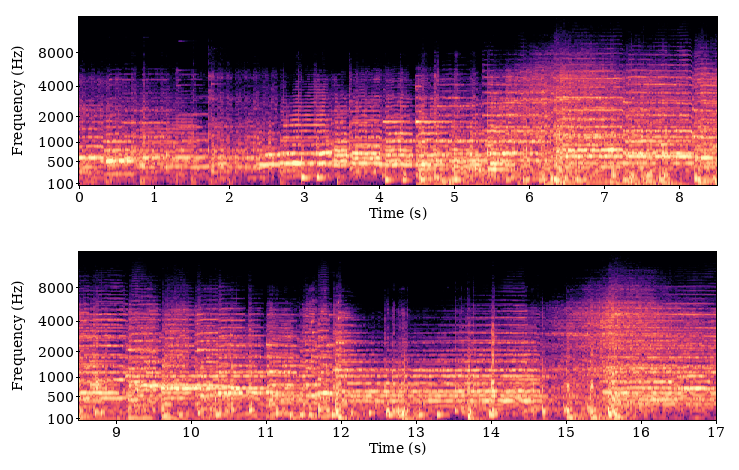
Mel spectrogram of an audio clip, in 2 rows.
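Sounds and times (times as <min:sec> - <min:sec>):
marching band playing: 0:00.0 - 0:17.0
brass sustained chords: 0:02.4 - 0:13.2, 0:13.9 - 0:17.0
drum hits: 0:13.7 - 0:16.4.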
